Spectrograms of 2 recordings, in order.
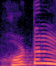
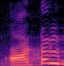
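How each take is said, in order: First: The word starts with an h sound. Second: The word starts without an h sound. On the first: This is how it is said in India. "होटल नहीं बोला जाता" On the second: This is how it is said outside India. "India के बाहर होटल को आटल बोला जाता है"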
